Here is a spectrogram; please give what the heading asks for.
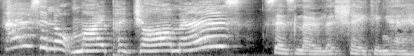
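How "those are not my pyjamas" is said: put-on little girl refusing. Lola refusing to go to bed, high and stubborn. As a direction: dig in like a stubborn small child.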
